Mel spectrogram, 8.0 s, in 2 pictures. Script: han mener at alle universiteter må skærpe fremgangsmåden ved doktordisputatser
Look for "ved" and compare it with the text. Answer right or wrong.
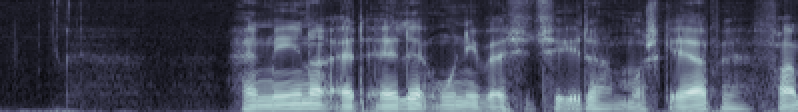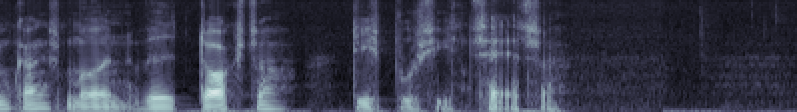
right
